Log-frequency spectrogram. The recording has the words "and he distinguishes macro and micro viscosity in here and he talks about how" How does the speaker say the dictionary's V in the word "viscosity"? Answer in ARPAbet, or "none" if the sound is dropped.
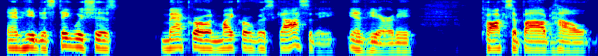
V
